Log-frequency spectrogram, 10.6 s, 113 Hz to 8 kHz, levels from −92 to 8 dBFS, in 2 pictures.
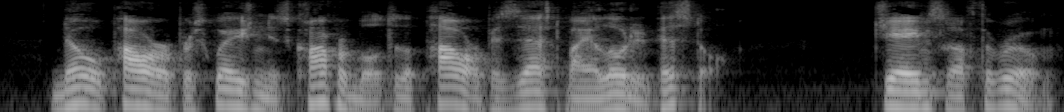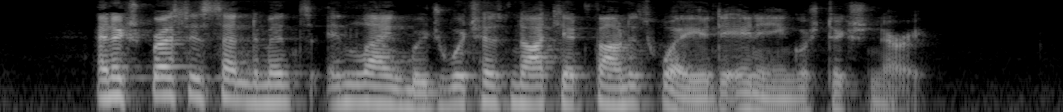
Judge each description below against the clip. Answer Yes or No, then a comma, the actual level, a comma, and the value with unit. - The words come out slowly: No, average, 195 wpm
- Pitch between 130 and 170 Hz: Yes, medium, 140 Hz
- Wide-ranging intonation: Yes, wide, 6.8 semitones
